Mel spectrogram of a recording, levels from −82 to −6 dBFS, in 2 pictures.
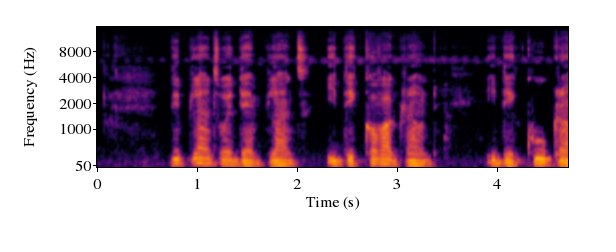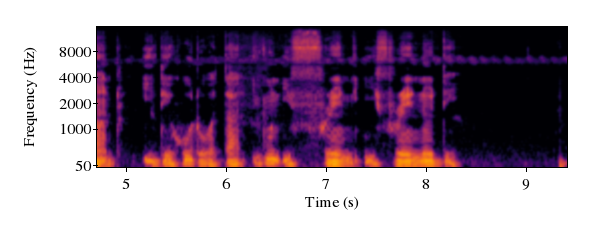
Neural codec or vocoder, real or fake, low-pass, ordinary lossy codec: vocoder, 44.1 kHz, 128 mel bands every 256 samples, BigVGAN v2; fake; 14.4 kHz; none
